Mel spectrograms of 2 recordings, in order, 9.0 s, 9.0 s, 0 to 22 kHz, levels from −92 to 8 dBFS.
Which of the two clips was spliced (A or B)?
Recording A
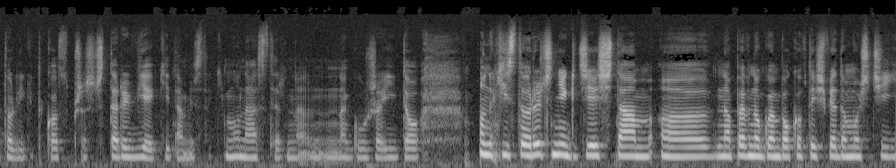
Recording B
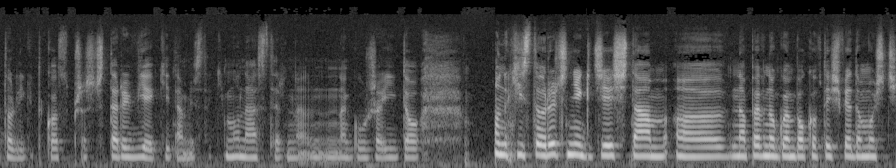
A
